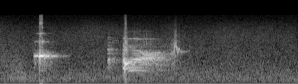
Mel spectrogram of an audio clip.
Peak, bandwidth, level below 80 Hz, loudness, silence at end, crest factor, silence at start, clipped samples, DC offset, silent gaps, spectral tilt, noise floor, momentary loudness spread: 0 dBFS; 11 kHz; -54 dBFS; -14 LUFS; 0.05 s; 18 dB; 0 s; 0.3%; 0.8%; none; -1.5 dB/octave; -36 dBFS; 24 LU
